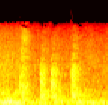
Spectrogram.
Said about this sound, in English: I just whacked my toe on the banister. Oh, my gosh. I just whacked the crap out of myself.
